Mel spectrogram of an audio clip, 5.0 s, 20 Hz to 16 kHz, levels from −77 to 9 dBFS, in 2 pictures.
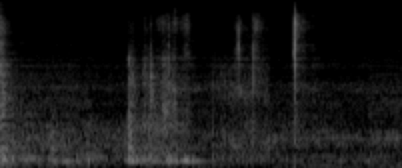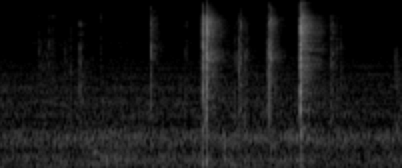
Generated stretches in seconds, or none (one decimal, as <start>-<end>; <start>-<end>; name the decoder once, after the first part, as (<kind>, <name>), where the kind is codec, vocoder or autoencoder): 0.5-2.3 (codec, SNAC)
